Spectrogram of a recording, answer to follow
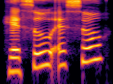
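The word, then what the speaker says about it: Jesús: So, in Spanish, it's heso. Okay. That soft J almost like an H sound. Emphasis on the second syllable.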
